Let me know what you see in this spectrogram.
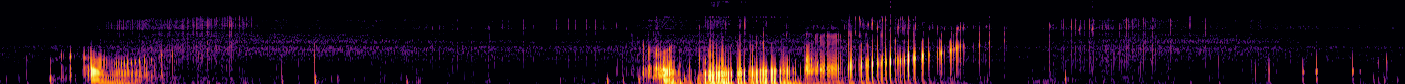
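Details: Stomach rumbling on waking in the morning, recorded by phone: gurgling, squeaky rumbles from the belly in two main bursts with scattered small pops between; ordinary borborygmi.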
